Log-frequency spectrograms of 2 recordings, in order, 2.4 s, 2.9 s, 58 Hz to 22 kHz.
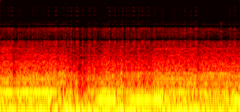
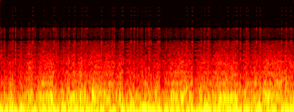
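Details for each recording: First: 2000 Oldsmobile Silhouette minivan while driving: low steady droning hum under road noise, louder as speed increases, briefly fading in a left bend; worn front wheel bearing hub assembly, later replaced. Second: 2000 Oldsmobile Silhouette minivan test drive at 30 mph after replacing one front wheel bearing hub assembly: steady low road rumble, loud hum gone, bearing now sounds healthy.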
